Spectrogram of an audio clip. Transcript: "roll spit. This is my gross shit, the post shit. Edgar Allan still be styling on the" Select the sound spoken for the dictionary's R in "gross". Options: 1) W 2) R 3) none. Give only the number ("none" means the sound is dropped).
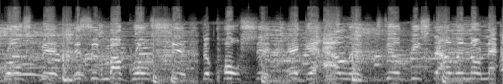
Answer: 3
